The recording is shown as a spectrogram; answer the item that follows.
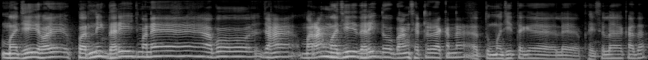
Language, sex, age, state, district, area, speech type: Santali, male, 60+, Jharkhand, Bokaro, rural, spontaneous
